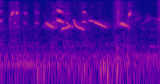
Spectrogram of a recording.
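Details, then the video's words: Male Green-winged saltator song used to provoke rivals: a short burst of several ringing, down-sweeping whistles overlapping one another, with a sharp chip near the end. "Trinca ferro cantando Para Esquentar Trinca ferro"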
